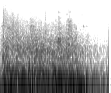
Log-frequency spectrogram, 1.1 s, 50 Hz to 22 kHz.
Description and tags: door-open
I needed a big heavy door to slide open pretty quickly. So I started with this excellent sound: 31154__UATaudio__hugeSlidingDoorSlamECM800
and mixed and chopped to get this one.
Hope it helps someone.
sliding, portal, slide, door, open, close, squeaky, opening, heavy, quick, closing, wooden, gate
